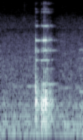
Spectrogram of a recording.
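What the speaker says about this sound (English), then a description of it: "Still going to keep stirring incessantly and just let that chocolate melt" A spoon clinks briefly against a pot while stirring sugar and Mexican chocolate, a short cluster of metallic taps over steady background hiss, with no talking.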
